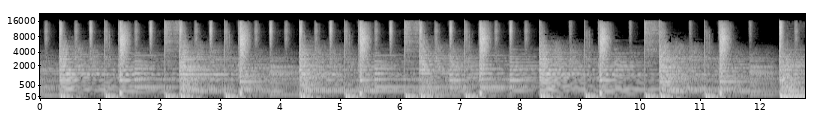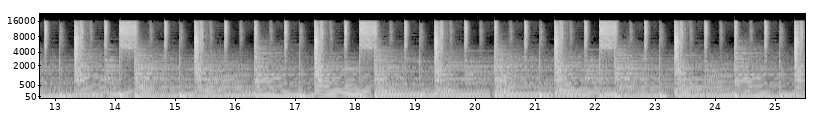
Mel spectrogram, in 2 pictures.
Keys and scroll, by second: 0.2 Delete, 0.6 ctrl+z, 1.4 ctrl+z, 3.9-5.0 Left, 6.6 Left, 7.6 Left, 7.6 Left, 7.6 Left, 11.7 Delete, 11.9 Delete, 12.0 ctrl+z, 14.5 ctrl+z, 21.1 ctrl+i, 23.9 ctrl+z.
